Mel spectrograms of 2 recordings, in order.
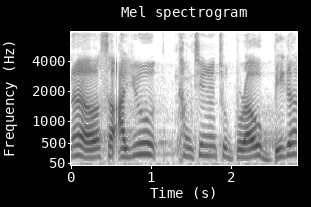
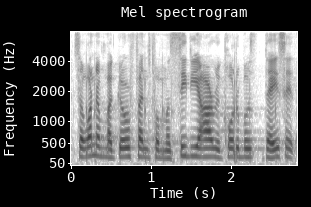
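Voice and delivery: usual speaking voice

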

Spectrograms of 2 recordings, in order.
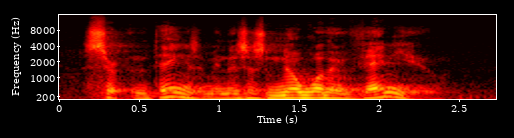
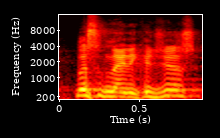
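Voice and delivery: mock snap; 10 semitones higher, 6 dB louder, faster than usual. Candidate snapping at woman.

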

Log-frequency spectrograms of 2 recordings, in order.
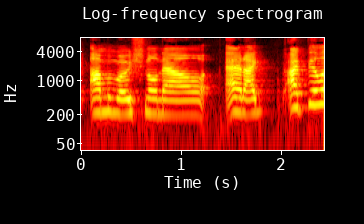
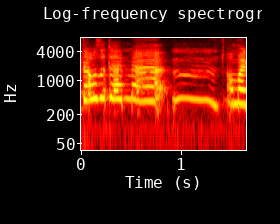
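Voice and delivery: tearful; 9 semitones higher, 5 dB quieter than usual. Real, not acted. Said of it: "now I'm over here just crying".

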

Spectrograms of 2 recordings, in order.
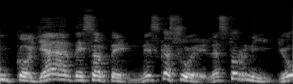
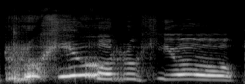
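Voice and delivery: much higher, louder roaring cry; monster roar; 4 semitones higher, 6 dB louder, much slower than usual. Acted. Fire-breathing monster roaring at the children, loud high cry.

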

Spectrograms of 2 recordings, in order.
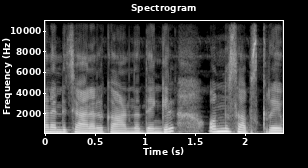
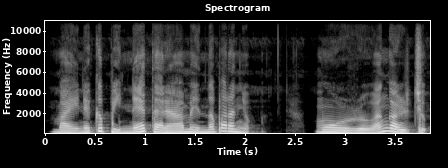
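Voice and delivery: ordinary delivery, nothing marked

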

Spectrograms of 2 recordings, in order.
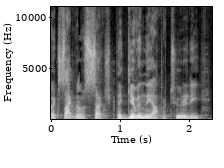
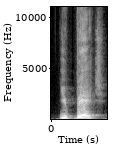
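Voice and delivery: much higher, loud furious snap; threatening snap; 10 semitones higher, 9 dB louder than usual. A narrator's reading. Prancer snapping at the doe he just attacked, loud furious. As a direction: spit the insult at her. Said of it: "he snapped threateningly".

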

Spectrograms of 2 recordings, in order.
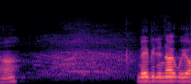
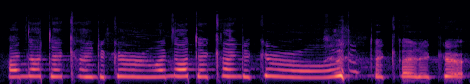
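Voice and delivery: much higher, slow, tearful woman's plea; crying woman; 13 semitones higher, slower than usual. Retold or imitated. Ashamed woman crying to the preacher, high and slow. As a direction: play the weeping woman, begging slowly. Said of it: "and she says / cries".

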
